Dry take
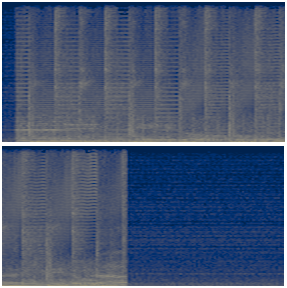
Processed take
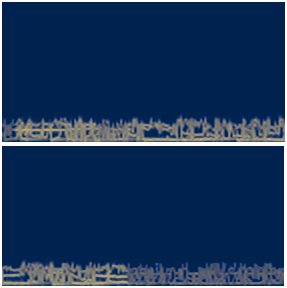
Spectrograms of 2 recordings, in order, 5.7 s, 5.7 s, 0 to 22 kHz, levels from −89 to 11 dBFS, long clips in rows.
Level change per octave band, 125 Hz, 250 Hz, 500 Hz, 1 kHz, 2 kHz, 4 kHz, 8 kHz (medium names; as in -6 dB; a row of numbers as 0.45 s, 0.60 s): under -25 dB, -1.0 dB, +14.5 dB, +12.0 dB, +15.5 dB, +7.0 dB, under -40 dB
